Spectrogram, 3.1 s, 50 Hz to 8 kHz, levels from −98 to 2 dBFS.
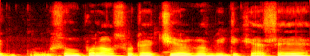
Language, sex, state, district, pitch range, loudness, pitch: Nagamese, male, Nagaland, Kohima, 115-130 Hz, -14 LUFS, 120 Hz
